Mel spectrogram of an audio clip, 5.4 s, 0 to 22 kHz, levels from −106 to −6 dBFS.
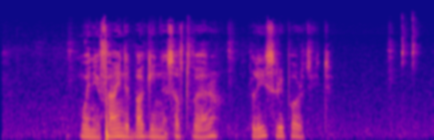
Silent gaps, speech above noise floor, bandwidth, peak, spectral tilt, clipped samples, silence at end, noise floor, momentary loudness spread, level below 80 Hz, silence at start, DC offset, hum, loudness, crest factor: none; 38 dB; 13.5 kHz; -12 dBFS; -4.5 dB/octave; under 0.1%; 0.25 s; -78 dBFS; 18 LU; -62 dBFS; 0.85 s; under 0.1%; none; -40 LUFS; 32 dB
